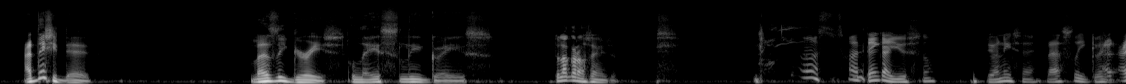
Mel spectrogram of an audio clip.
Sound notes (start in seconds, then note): 5.5 speaking In Foreign Language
